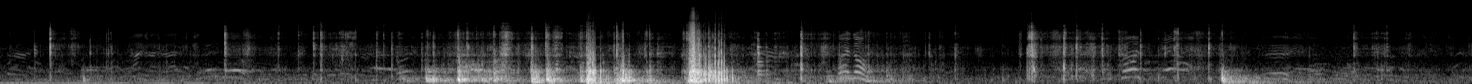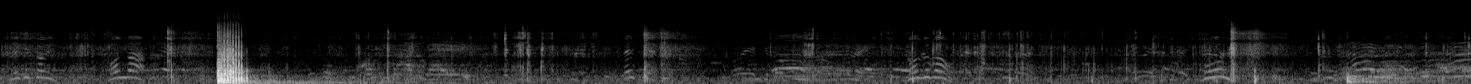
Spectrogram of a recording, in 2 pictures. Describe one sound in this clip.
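Hockey sticks clack and scrape on the ball and the hard ground.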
